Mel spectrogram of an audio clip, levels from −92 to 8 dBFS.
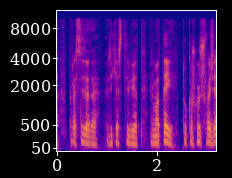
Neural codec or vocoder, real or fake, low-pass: vocoder, 22.05 kHz, 80 mel bands, Vocos; fake; 9.9 kHz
